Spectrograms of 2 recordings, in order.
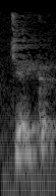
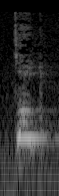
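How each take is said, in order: First: Barely breathed Jacob, very soft; frightened murmur of Jacob; hushed plea. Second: Jacob rising high and soft, pleading; high, soft begging Jacob; pleading cry. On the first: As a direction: whisper his name in fear. Scrooge calls the ghost. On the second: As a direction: reach up for him with the name. Scrooge calls the ghost again. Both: Acted.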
